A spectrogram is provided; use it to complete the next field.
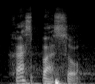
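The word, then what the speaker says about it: jarpazo: de Corintios el paso J a r p a acento en la a Z o jaspazo arrebatar apoderarse levantar Air apresuradamente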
